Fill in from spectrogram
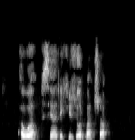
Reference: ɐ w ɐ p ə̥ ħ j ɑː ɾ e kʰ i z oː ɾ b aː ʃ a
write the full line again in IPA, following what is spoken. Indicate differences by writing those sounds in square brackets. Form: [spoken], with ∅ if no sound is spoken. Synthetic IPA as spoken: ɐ w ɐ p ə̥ [s] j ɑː ɾ e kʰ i z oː ɾ b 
